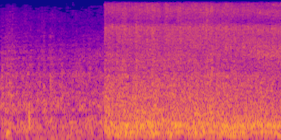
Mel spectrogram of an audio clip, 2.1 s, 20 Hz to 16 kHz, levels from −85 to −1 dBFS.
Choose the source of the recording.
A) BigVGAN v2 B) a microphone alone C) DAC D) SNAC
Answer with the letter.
B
